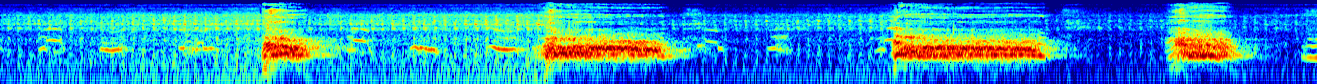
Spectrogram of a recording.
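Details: Beagle giving a few slower barks, some drawn out into longer howling tones, separated by quieter gaps with faint whines between them.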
